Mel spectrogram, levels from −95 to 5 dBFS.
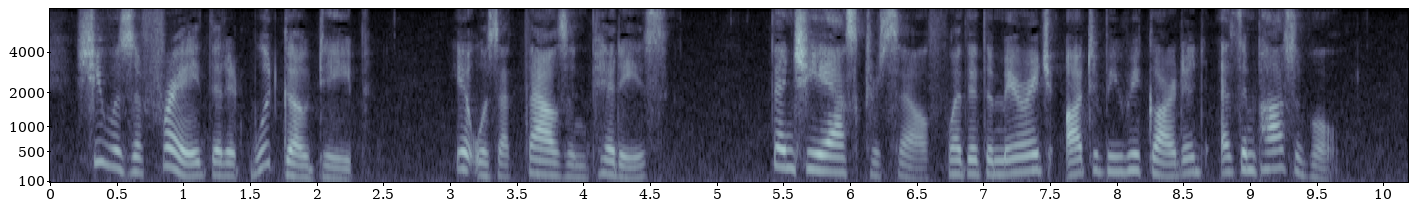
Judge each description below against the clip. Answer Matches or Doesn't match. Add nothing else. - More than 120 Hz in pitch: Matches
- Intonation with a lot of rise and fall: Matches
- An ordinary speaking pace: Matches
